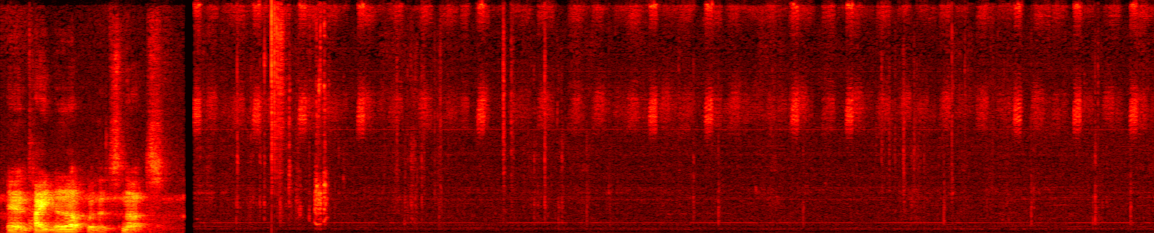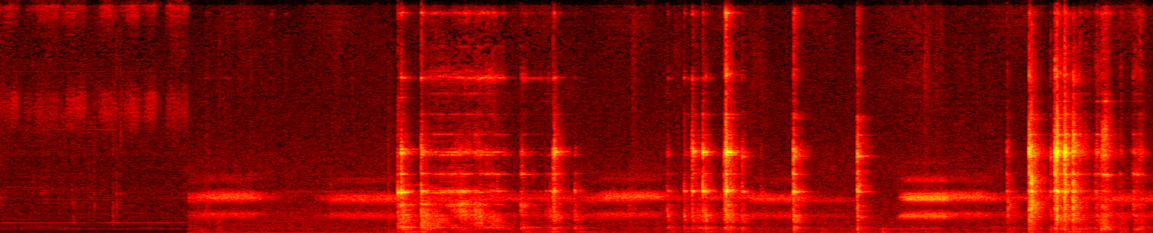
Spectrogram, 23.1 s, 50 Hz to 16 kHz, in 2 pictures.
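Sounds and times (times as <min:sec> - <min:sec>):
steel balls clicking: 0:02.0 - 0:13.4.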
